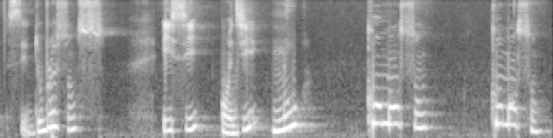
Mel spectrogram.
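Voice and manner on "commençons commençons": "commençons" with ç said as s; higher-pitched, careful "commençons", an s before the last syllable; soft S sound. Shown as a demonstration. Teacher models the cedilla for learners, soft S sound. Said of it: "pour avoir les sons de S".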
